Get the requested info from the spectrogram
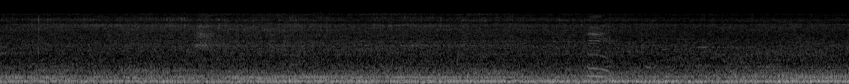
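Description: Steady low rumble, with a single short falling squeak about six seconds in.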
